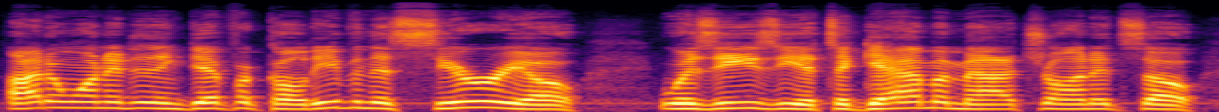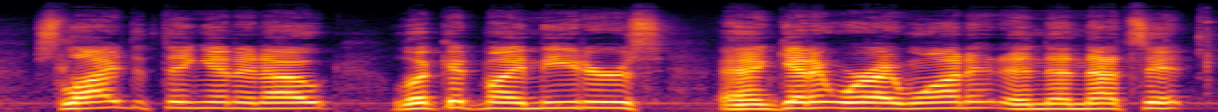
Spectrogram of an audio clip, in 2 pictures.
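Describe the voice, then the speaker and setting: A man in his late fifties with a high, smooth voice chats casually on two-way radio. His phrasing is folksy and easygoing, and his words come through clean and resonant. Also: steady tone, brisk, few pauses, fairly bright tone. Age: late 50s. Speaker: amateur radio operator and channel host.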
